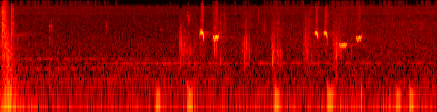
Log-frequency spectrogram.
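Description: Bird song puzzle from a speaker in the video game The Witness: several short chirped whistles at differing pitches in a loose sequence, moderately faint over low ambient hum and soft thuds.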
